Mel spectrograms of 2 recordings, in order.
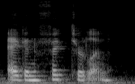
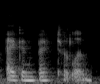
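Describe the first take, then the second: First: The last word begins with an f sound. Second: The last word begins with a b sound. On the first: This is the form the speaker would use. The speaker calls it right. "Mar sin dearm hain" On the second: This is the form the speaker would not use. The speaker calls it wrong. "Ní dearm"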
